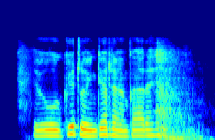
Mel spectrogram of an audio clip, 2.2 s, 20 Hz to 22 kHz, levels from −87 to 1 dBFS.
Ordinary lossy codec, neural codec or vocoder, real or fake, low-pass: none; codec, 16 kHz, 2 kbps, FunCodec, trained on LibriTTS, 25 frames a second; fake; none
